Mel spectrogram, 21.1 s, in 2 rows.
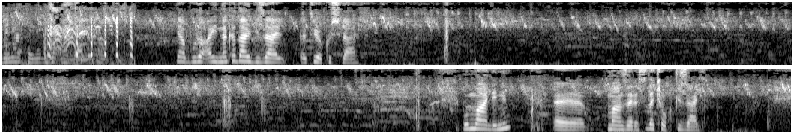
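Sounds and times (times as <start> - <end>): songbirds chirping: 0.0 - 21.0.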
